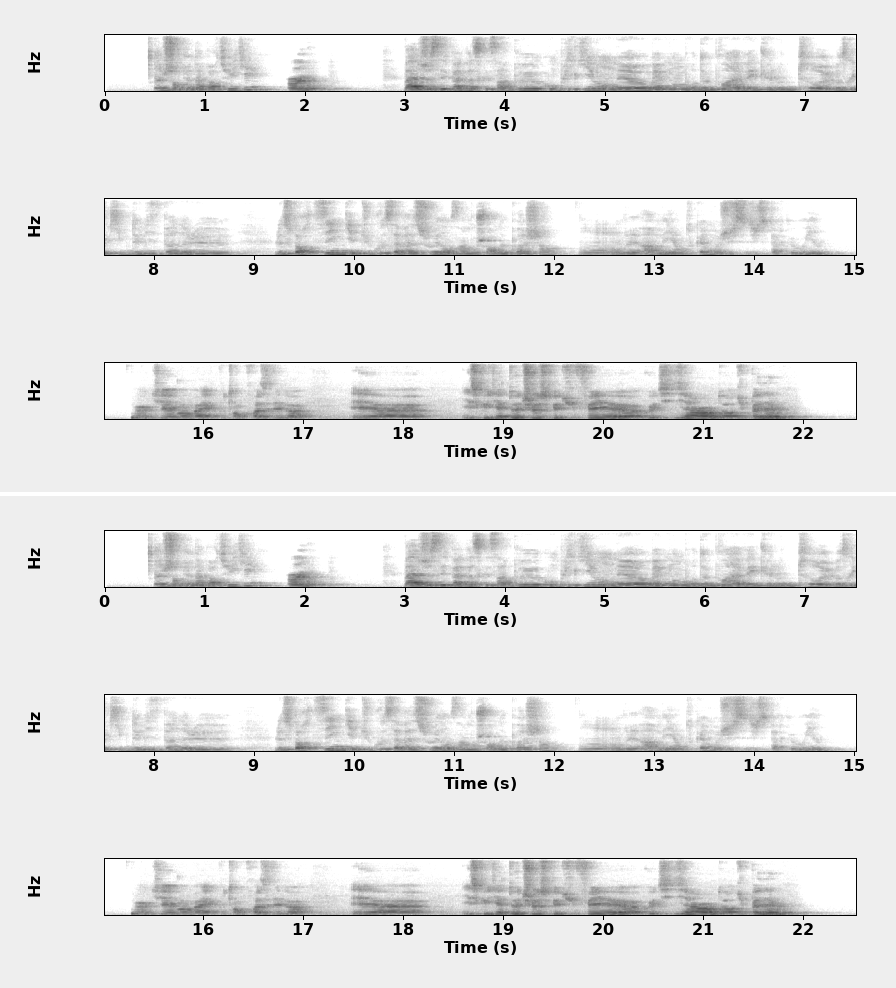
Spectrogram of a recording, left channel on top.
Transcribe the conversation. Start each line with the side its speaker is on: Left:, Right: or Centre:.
Right: Le championnat portugais?
Left: Ouais.
Right: Bah, je sais pas parce que c'est un peu compliqué. On est au même nombre de points avec l'autre l'autre équipe de Lisbonne, le, le Sporting, et du coup, ça va se jouer dans un mouchoir de poche, hein. On, on verra, mais en tout cas, moi, j'es- j'espère que oui, hein.
Left: Ok, bon bah écoute, on croise les doigts. Et euh, est-ce qu'il y a d'autres choses que tu fais euh, au quotidien en dehors du paddle?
